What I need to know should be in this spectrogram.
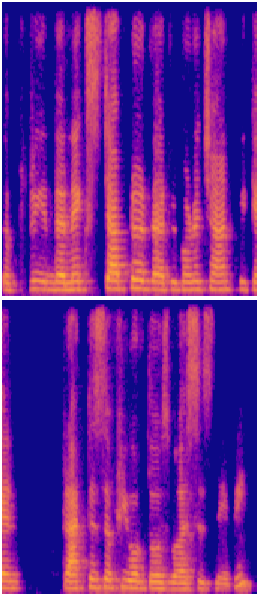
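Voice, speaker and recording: A woman leading a casual scripture study group over a video call, explaining terms patiently and reading passages slowly. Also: medium pitch, steady tone. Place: home, remote meeting.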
